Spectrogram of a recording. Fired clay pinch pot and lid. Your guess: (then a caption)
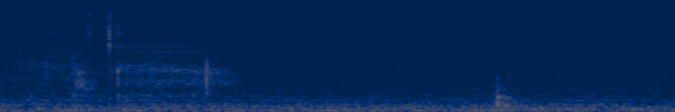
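Hard. Quiet room sound with a low rumble and a few faint, short clicks and light taps, the clearest near the middle and end, possibly from bisqueware pieces, a pinch pot and a lid of clay fired once in the kiln, being tapped together or on a table. The pieces are meant to sound hard, almost as solid as a rock, though the taps are soft and hard to pick out.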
